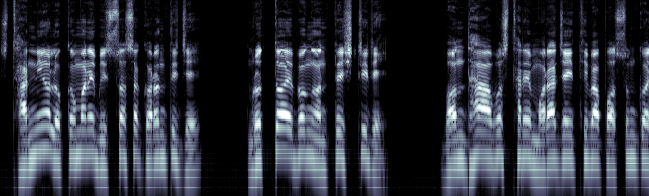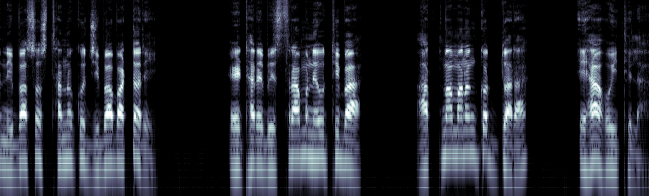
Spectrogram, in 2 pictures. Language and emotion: Odia, neutral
